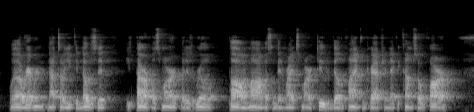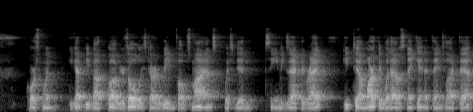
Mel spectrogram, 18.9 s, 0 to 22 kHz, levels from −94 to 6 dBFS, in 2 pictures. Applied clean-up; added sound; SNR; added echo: none; none; none; reverberation time 0.7 s.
